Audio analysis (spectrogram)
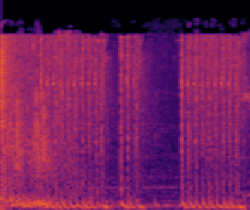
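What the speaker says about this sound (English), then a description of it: "He literally took his gun and he shot his gun like this." Rapid, loud automatic gunfire from a Fortnite match, dense continuous bursts with two brief pauses, close and dominant with no talking.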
